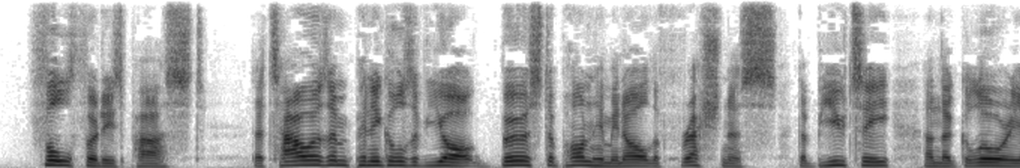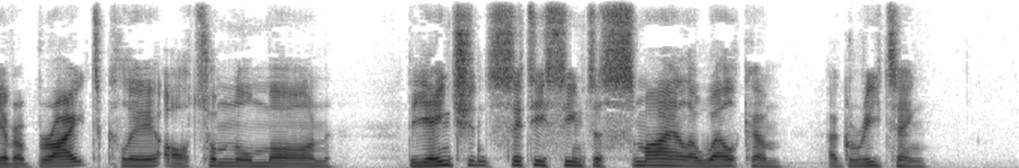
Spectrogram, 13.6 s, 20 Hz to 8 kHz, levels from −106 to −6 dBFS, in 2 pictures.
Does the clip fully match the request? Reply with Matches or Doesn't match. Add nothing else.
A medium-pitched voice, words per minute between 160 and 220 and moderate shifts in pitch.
Matches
